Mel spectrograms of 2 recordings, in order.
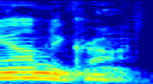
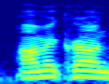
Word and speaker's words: Omicron: of millions of americans the president also mispronounced the name of the new variant multiple times it's called the omnicron omnicron the omnicron variant the face the omnichrome variant i hear you man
